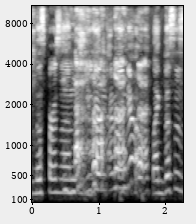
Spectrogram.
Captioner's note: laughing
